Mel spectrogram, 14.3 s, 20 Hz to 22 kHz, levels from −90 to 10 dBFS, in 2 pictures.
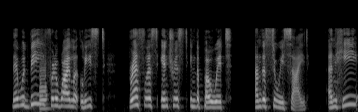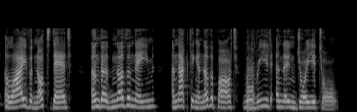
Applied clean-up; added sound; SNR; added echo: neural mask model RNNoise.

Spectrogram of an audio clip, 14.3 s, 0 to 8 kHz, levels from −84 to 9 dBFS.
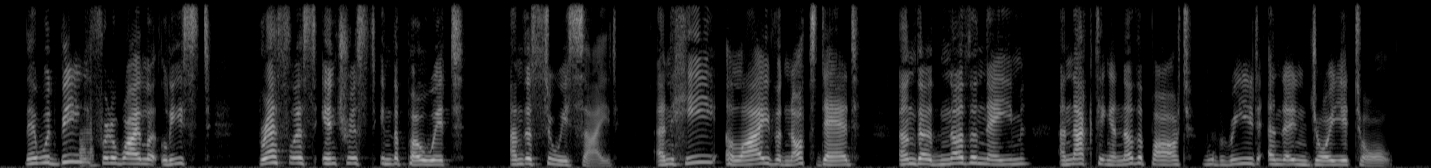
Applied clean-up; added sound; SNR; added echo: neural diffusion model UNIVERSE++.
